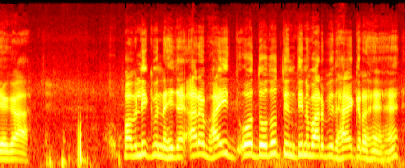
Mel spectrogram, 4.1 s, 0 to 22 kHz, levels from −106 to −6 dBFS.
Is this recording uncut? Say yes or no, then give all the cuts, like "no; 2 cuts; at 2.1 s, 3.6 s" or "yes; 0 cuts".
yes; 0 cuts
